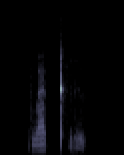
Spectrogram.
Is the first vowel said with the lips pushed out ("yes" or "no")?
no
